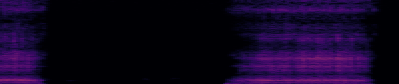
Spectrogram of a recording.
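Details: Two loud, rough snores with a quiet pause between them from a sleeping father, heard while his newborn baby listens: snoring.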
